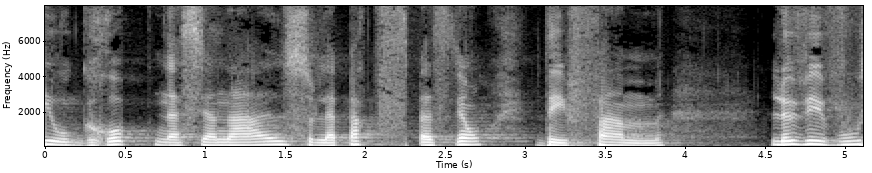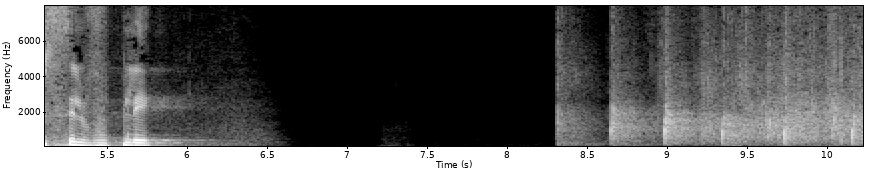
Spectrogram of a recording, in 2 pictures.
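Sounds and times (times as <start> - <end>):
speech: 0.0 - 5.9
audience applause: 8.3 - 10.2.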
